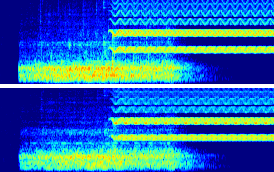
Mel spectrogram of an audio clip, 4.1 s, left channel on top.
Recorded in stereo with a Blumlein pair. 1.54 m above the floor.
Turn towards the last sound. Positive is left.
turn(degrees=30)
